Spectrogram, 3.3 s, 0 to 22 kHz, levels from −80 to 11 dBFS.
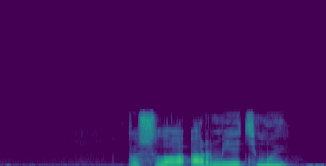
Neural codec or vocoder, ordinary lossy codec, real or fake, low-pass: none; none; real; 7.2 kHz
